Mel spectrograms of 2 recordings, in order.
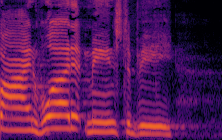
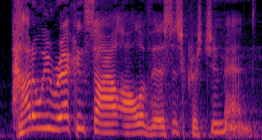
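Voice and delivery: normal talking voice

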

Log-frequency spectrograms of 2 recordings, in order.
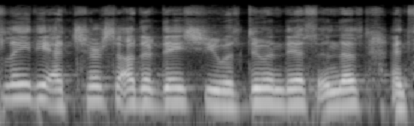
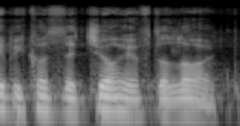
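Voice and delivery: calm confession; 9 semitones lower, 8 dB quieter than usual. Acted. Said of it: "You say".

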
